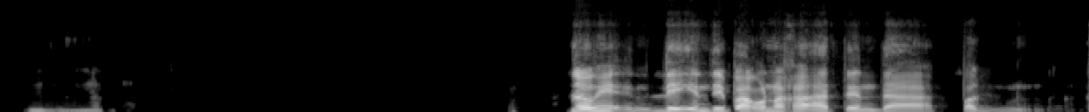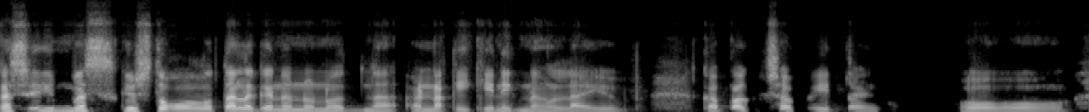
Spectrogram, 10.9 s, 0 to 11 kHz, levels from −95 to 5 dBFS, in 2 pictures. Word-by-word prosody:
Mm. 100 -2 -19 2.3
Though 225 +1 +10
hin 185 -6 0
hindi 200 0 +5
pa 185 -3 +7
ako 195 - +2
naka-attend, 155 -4 +3
ah. 100 +1 +1
'Pag 155 +2 -2 0.5
kasi 210 +2 -1
mas 210 +1 -2
gusto 205 -1 0
ko 185 -2 -2
talaga 165 -4 0
nanonood 125 -5 -7
na 110 -1 -8 0.2
nakikinig 120 -1 -6
ng 105 -2 -11
live 90 0 -11 0.4
kapag - - -5
sa - - -4
free 100 - -12
time, 95 0 -15 0.4
oo. 95 -2 -9
130 Hz, 130 wpm, -24 LUFS, -, 2.3 s, Though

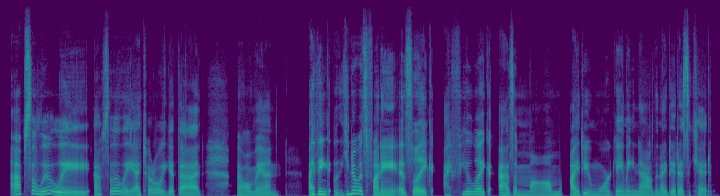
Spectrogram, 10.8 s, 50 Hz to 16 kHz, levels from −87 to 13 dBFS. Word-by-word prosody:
Absolutely, 220 - +3
absolutely, 215 -6 -1
I 155 - +1
totally 185 -4 -3
get 140 -1 -3
that. 130 -3 +2 0.5
Oh, 155 -2 -1
man, 135 -1 -2 0.5
I 210 - +6
think 235 -1 +5
uh, 180 - -6
you 185 +5 -5
know 280 +1 +4
what's 255 -3 +2
funny? 175 -2 +5
It's 175 +1 +1
like, 170 -2 +3
I - - -1
feel 225 +1 -5
like 220 -2 +2
as 180 +1 +2
a - - -1
mom, 155 +4 -6
I 165 - +3
do 165 0 -3
more 155 0 -7
gaming 160 -2 -3
now 140 -1 -1
than 140 0 -10
I 135 -1 -2
did 130 0 -2
as 125 - +1
a - - -7
kid. - - -4
170 Hz, 190 wpm, -29 LUFS, 145-205 Hz, 0.5 s, I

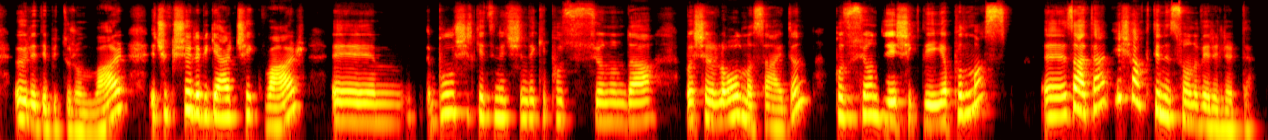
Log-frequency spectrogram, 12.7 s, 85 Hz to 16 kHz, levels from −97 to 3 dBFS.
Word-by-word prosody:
Öyle 175 -5 +1
de 140 -1 -4
bir 135 -2 -12
durum 120 -2 -7
var. 225 - +3 0.3
Eee, - - -2
çünkü 220 0 0
şöyle 255 -3 +5
bir 220 - -2
gerçek 205 -2 +1
var, 225 - +3 0.2
emm, 170 -2 0
e, 200 +6 -17
bu 240 +2 0
şirketin 215 -3 -3
içindeki 195 0 -5
pozisyonunda 175 -1 -2 0.3
başarılı 175 -1 +2
olmasaydın 170 - -1 0.2
pozisyon 210 0 0
değişikliği 180 -3 +3
yapılmaz, 230 - +1 0.4
eee, 210 +2 +2
zaten 290 +7 +5
iş 415 0 0
akdinin 330 - +2
sonu 180 -6 0
verilirdi. 130 -4 -4
195 Hz, 130 wpm, -20 LUFS, 165-225 Hz, 0.4 s, şöyle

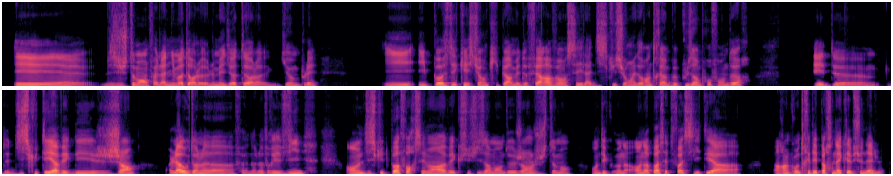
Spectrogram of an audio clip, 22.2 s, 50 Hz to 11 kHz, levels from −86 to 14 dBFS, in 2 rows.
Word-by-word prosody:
et 130 -6 +2
heu, - - -24
justement, 140 +6 -1
enfin, 160 - -3
l'animateur 130 +5 +1
le - - -1
le 120 - -4
médiateur 125 +8 0
là, 155 -2 -3
Guillaume 125 -4 -7
Pley, 160 +9 -5 0.8
il 115 -1 -2
il 120 -1 -5
pose 165 0 +5
des 155 -1 -2
questions 155 +7 -2
qui 210 - -8
permet 135 -1 +1
de 120 -2 -6
faire 130 0 +3
avancer 145 +6 0
la 145 -6 -3
discussion 150 +2 -6
et - - -3
de - - -1
rentrer 130 +5 -2
un 140 - 0
peu 145 0 -4
plus 170 +5 -4
en 150 -3 +1
profondeur 150 +4 -3 0.8
et 120 -3 +2
de, 120 -5 -4
mmh, - - -11 0.2
de - - -5
discuter 155 +7 +3
avec 135 -4 +5
des 125 -2 0
gens, 155 - +3 0.4
là 145 +6 +8
où 155 - +3
dans 135 -2 +2
la 120 -3 0
enfin 120 -1 -11
dans 120 0 -8
la 115 - -4
vraie 130 +3 -2
vie, 195 - -1 0.5
on 120 -1 +2
ne 120 - +3
discute 130 +2 -3
pas 165 +1 +8
forcément 160 +2 +1
avec 130 -4 0
suffisamment 135 -1 -5
de 135 0 -3
gens, 160 +1 -1
justement. 135 0 -7 0.2
On 125 - -4
déc 130 0 -2
on 130 - -5
n'a 130 - -5
on 130 - +1
n'a 140 - +2
pas 195 +5 +6
cette 190 - -5
facilité 150 +3 +1
à 125 -3 +1 0.4
à 120 - -1
rencontrer 135 +3 0
des 140 - +5
personnes 135 +1 +3
exceptionnelles, 140 - +2
135 Hz, 195 wpm, -23 LUFS, 125-155 Hz, 0.8 s, là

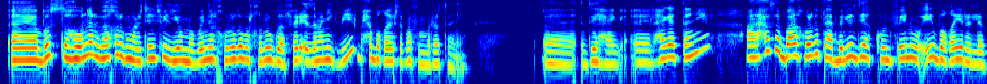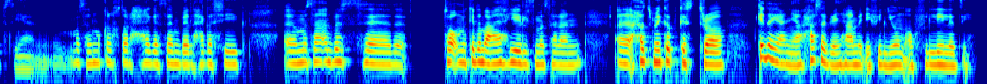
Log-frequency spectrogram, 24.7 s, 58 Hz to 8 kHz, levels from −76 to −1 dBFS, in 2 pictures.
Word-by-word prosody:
آآ 245 0 +6
بُصّ، 285 +4 +1
هو 265 -1 +7
أنا 325 +5 +4
لو 300 - +1
هاخرُج 290 +1 +2
مرتين 260 +1 +2
في 280 +1 -4
اليوم، 235 -2 +2
ما 215 - 0
بين 220 +4 +1
الخروجة 255 +1 +1
والخروجة 245 -3 0
فارق 235 +4 0
زمني 235 +3 0
كبير 240 - -4
باحب 270 -1 -3
أغيّر 230 -2 -1
طبعًا 225 +1 -7
في 220 - -22
المرة 190 +1 -7
التانية، 180 -5 -10 1.0
آآ 195 -3 -5
دي 220 +4 0
حاجة. 190 -2 -8
الحاجة 215 +6 -1
التانية 285 +5 0 0.6
على 280 0 +3
حسب 410 +5 +2
بقى 300 +1 +6
الخروجة 310 +1 +2
بتاعة 285 -6 0
بالليل 245 +5 +1
دي 290 +1 +1
هتكون 255 -2 -3
فين 265 +4 0
وإيه 265 +1 -1
باغيّر 245 -1 +2
اللبس، 195 -4 -7
يعني 150 0 -15 0.2
مثلًا 205 -1 -8
ممكن 205 +1 -6
أختار 210 0 -5
حاجة 200 0 -5
سيمبل، 190 -1 -2
حاجة 190 +2 -5
شيك 190 0 -6 0.5
مثلًا 210 +2 -1
ألبِس 220 -1 -3
آآ 190 -2 -1 0.4
طقم 210 -2 +3
كده 220 +1 +2
معاه 200 0 +4
heels 200 -2 +2
مثلًا، 185 0 -4 0.4
أحُط 220 +3 +2
ميك 215 +2 +4
أب 225 - +3
إكسترا 200 -3 +3 0.4
كده 280 -1 +7
يعني، 195 -6 0
على 180 - -1
حسب 235 -4 +2
يعني 180 +1 0
هاعمل 180 -1 0
إيه 170 - -3
في 175 - -15
اليوم 180 +1 -1
أو 175 - -4
في 180 +2 -14
الليلة 185 -1 +1
دي. 170 0 -12
215 Hz, 175 wpm, -25 LUFS, 195-255 Hz, 1.0 s, هو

